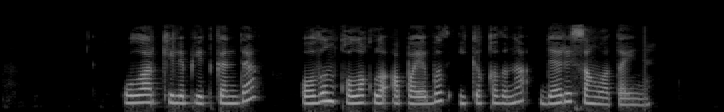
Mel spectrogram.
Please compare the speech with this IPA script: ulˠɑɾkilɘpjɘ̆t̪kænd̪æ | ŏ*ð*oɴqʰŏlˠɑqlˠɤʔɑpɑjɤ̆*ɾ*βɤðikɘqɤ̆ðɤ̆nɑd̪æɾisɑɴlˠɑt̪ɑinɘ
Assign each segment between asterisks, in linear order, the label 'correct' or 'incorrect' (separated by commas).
correct, incorrect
